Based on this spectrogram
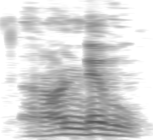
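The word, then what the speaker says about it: rendezvous: जलना और बातचीत करना पढ़ेंगे उसको रौंदे सिल्वर कलर की मछली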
